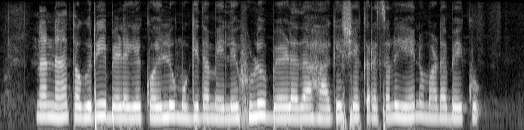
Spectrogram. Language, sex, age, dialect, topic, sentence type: Kannada, female, 18-24, Central, agriculture, question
